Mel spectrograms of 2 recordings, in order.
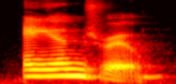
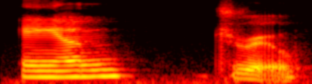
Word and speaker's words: Andrew: Andrew. So as I'm saying the name, you can hear that I'm nasalizing that first a sound.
